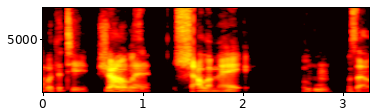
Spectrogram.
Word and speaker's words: Chalamet: like I think wow so how do you pronounce his last name Charlamagne let me see Charlemagne Charlemagne okay Timothy Charlemagne no not with the tea chalamet what's that like he's friends his name's friendship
